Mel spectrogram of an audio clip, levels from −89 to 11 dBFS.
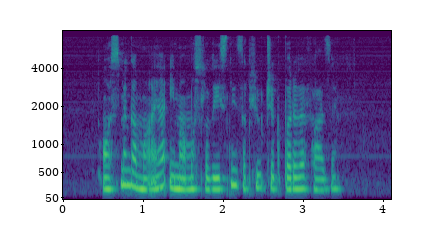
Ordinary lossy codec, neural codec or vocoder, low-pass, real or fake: none; none; none; real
